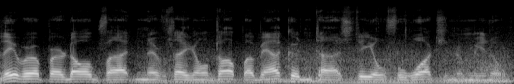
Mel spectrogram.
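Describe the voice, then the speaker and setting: Fairly quick, lively speech from a man with an American accent and a fairly low pitch, hardly any pauses, and noticeable background noise. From Oklahoma, US. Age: 90s. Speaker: war veteran. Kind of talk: personal storytelling interview. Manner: halting, with self-corrections.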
